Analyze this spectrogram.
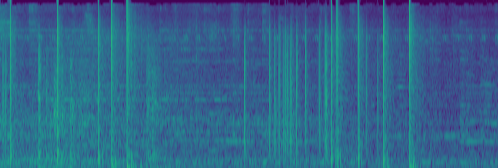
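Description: Aerial fireworks going off: many sharp bangs and reports in quick succession, with music playing underneath.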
